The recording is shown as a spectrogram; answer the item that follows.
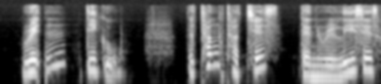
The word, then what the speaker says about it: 디귿: First sound, digu. Written digu.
